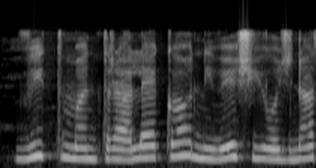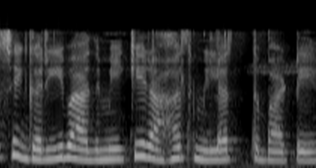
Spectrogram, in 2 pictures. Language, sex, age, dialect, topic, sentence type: Bhojpuri, female, <18, Northern, banking, statement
